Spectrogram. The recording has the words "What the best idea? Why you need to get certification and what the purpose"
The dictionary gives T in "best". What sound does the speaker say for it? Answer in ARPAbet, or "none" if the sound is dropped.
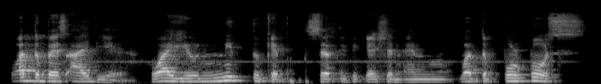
T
